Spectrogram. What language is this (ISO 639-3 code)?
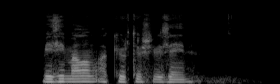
hun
